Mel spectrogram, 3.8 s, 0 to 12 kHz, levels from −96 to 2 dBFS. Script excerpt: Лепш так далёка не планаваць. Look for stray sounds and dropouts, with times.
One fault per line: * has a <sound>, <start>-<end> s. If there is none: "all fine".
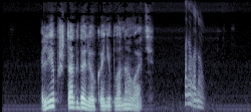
* has a chirp, 2.8-3.1 s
